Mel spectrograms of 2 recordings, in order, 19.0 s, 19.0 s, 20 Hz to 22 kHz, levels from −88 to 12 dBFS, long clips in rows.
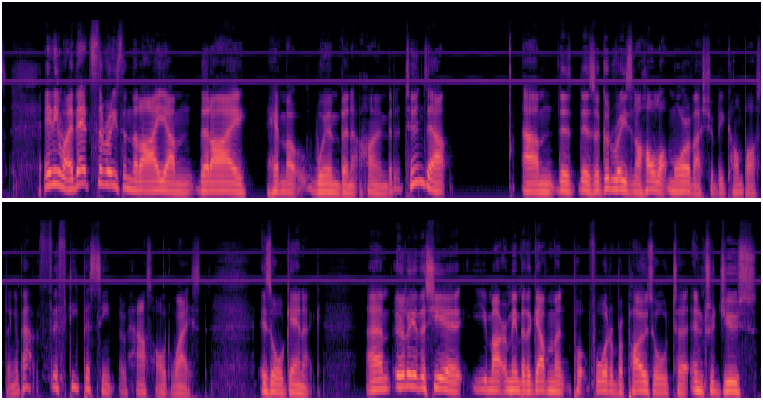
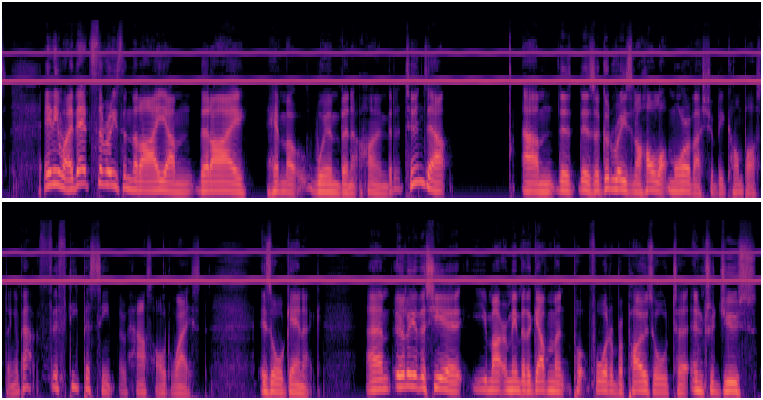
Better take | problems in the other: first | high-pitched whine; loud; throughout; 5 kHz, 6 dB below the speech; faint in the first

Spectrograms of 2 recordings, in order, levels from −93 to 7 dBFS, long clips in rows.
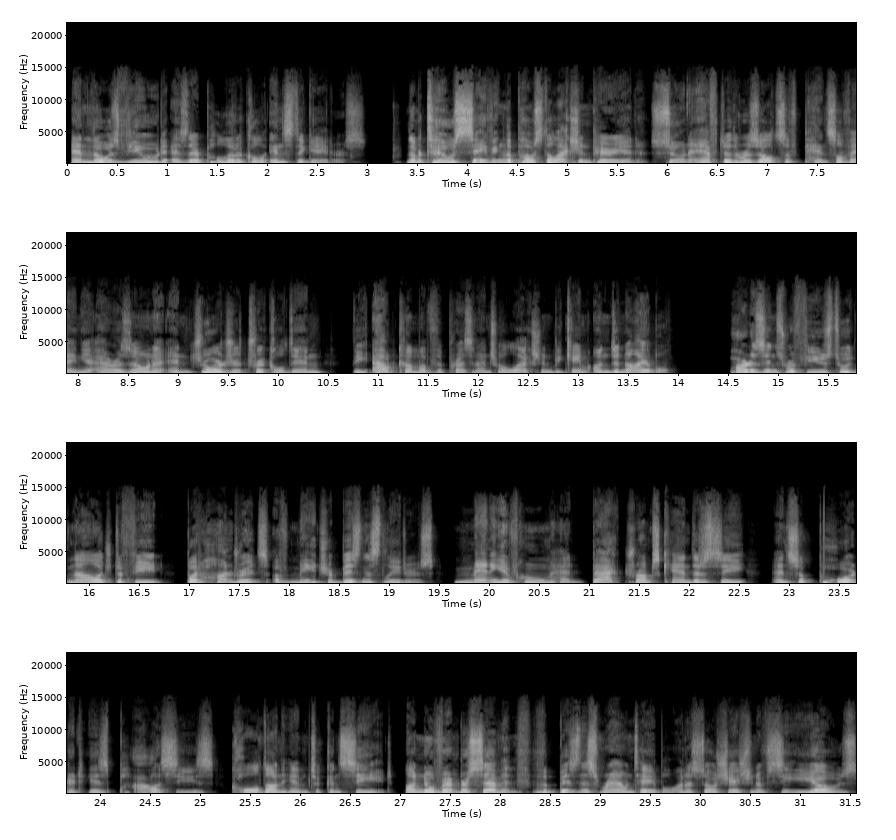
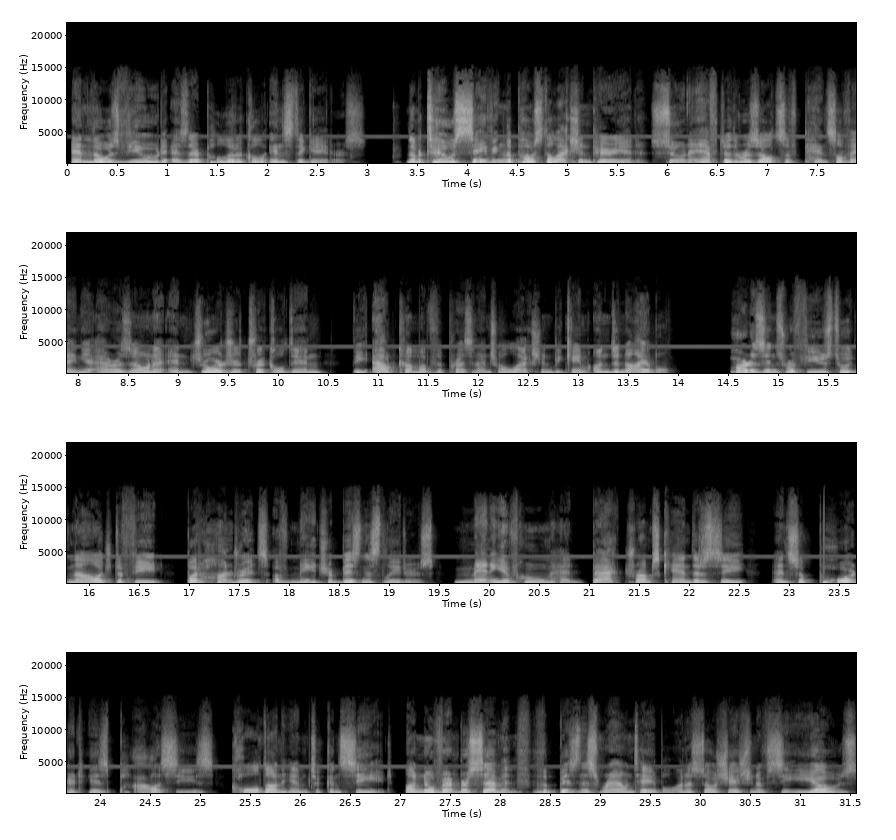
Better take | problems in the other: first | high-pitched whine; faint; throughout; 4.5 kHz, 30 dB below the speech

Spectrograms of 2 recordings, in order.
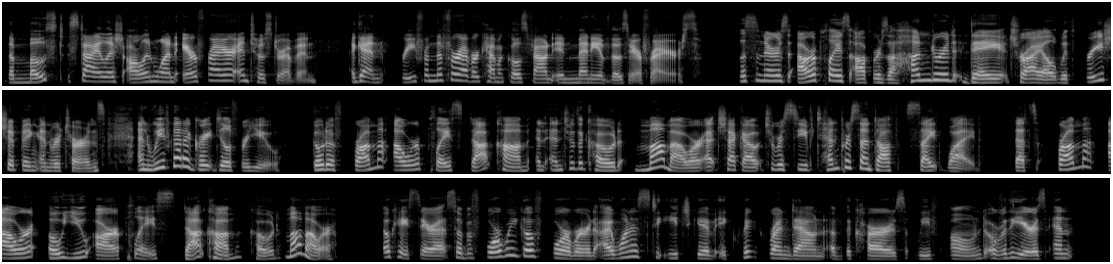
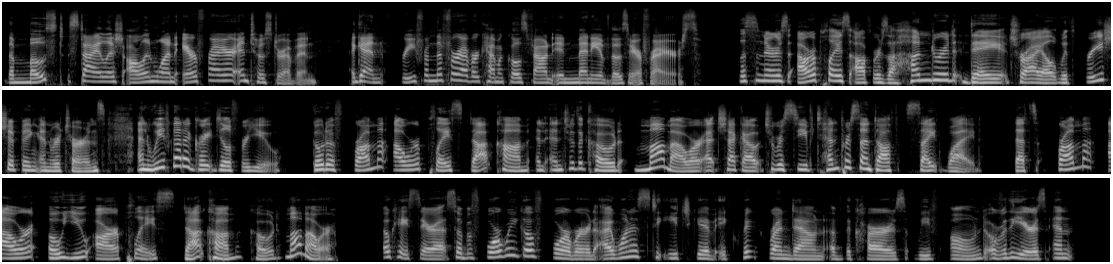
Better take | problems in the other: second | thin; somewhat; fading below 350 Hz

